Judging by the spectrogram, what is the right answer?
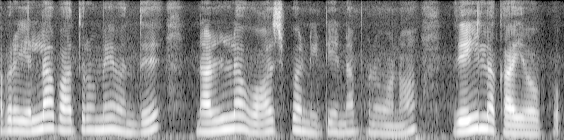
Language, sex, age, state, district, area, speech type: Tamil, female, 30-45, Tamil Nadu, Tiruchirappalli, rural, spontaneous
